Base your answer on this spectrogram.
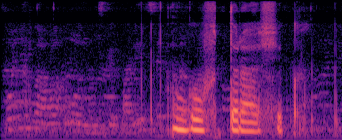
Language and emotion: Russian, neutral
